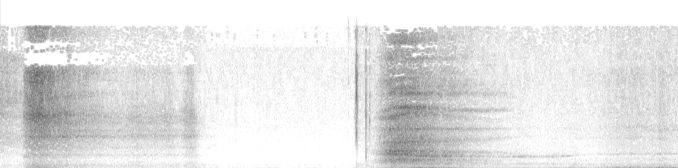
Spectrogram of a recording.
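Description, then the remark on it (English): An airy inhale through the nose lasting a couple of seconds, a short quiet pause holding the breath, then a long, slow exhale out through the mouth that trails off gradually; deliberate, unhurried relaxation breathing exercise with no talking. “I'll hold it for two counts. Okay. And then out the mouth for six counts.”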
